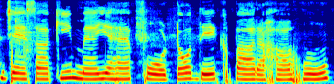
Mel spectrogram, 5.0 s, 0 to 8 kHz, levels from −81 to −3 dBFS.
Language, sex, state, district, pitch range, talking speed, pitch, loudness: Hindi, male, Madhya Pradesh, Bhopal, 180-200 Hz, 110 wpm, 190 Hz, -14 LUFS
